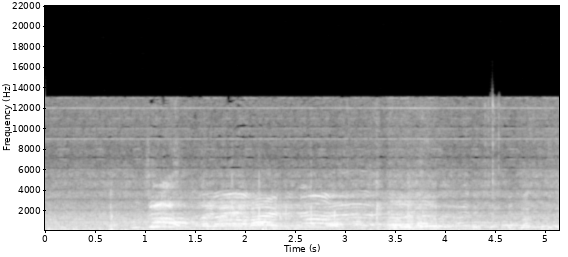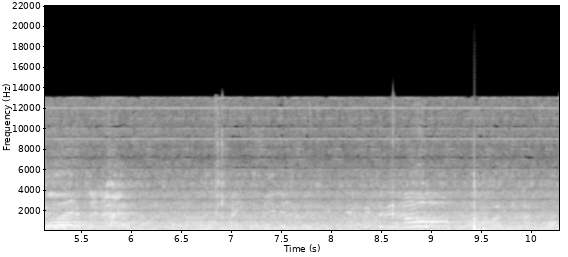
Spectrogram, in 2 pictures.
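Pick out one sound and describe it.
Men shout and call to each other across a grass pitch outdoors.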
